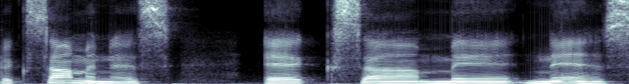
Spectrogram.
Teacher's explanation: we have the accent on the second syllable, despite this word examenes, examenes, having four syllables.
